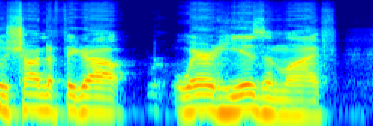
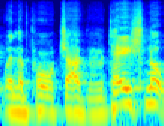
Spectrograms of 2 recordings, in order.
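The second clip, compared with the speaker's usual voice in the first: ordinary talk, nothing marked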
